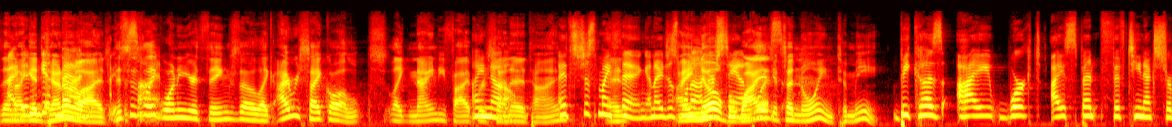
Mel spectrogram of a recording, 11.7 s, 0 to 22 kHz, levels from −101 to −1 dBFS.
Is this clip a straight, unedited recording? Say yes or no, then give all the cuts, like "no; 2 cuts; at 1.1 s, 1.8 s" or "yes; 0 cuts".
no; 2 cuts; at 1.1 s, 7.7 s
